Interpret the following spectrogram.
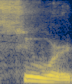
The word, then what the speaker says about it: Seward: You uh spent your last couple uh collegiate years at obviously Ozarks and uh Concordia's Seward. Is that how you pronounce it?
